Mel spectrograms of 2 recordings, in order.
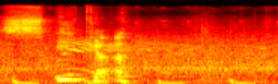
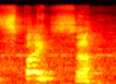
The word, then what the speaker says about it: Spica: my hunch was correct our name isn't spica it's spica like speaker yeah yeah amp and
